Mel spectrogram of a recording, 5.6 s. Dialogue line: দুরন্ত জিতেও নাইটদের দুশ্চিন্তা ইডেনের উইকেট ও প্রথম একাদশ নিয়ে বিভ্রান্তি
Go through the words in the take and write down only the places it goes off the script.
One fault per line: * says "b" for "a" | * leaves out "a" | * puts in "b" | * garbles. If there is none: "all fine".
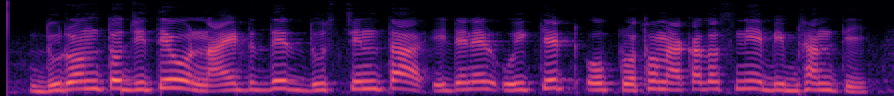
all fine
